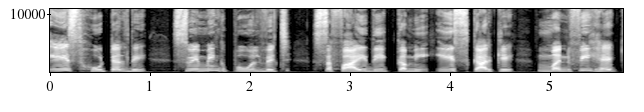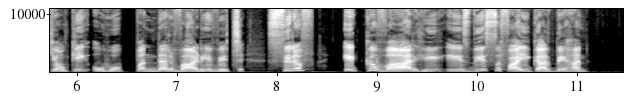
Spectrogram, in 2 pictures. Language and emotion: Punjabi, disgusted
